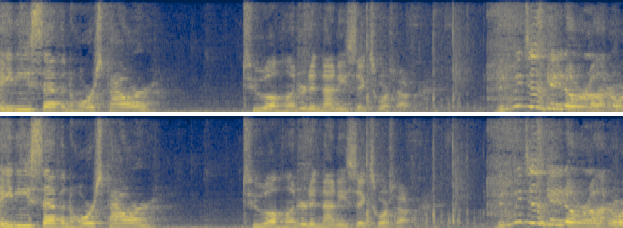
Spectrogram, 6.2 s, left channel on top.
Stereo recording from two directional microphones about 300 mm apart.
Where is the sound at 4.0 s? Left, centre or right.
Right.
